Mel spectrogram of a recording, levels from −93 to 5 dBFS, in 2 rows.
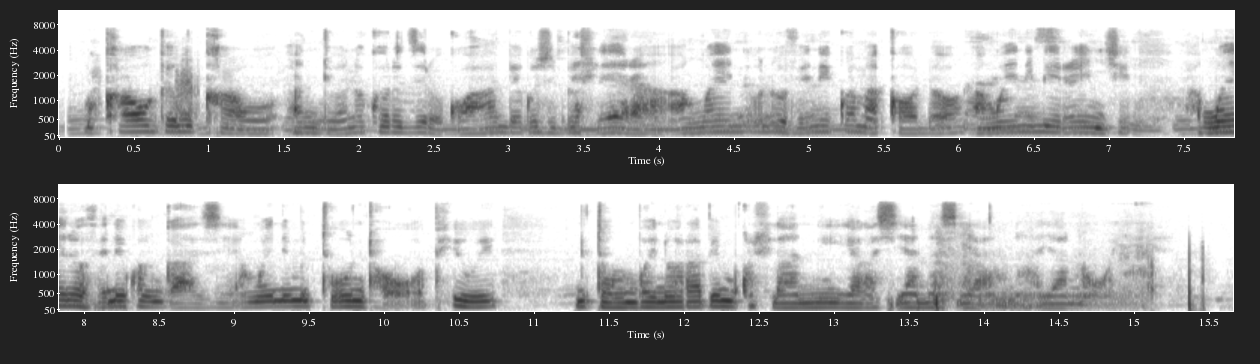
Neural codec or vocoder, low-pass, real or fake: none; 7.2 kHz; real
